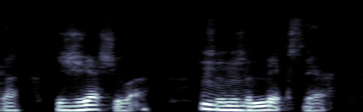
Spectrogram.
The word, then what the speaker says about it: Yeshua: memory is it's it's the pronunciation of it is like a mix of the two it's like a jesua so there's a mix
